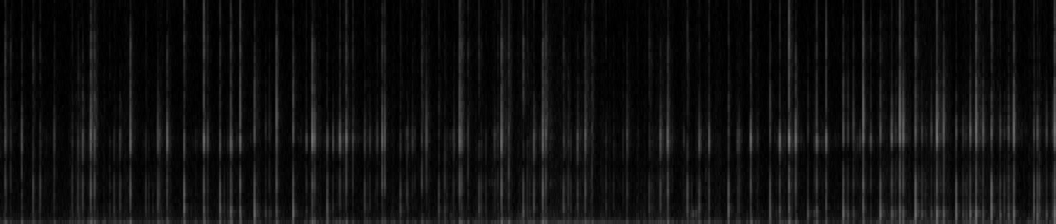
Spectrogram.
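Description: Nails and fingers repeatedly scratch and strum the teeth of a black plastic wide-tooth comb. The result is a rapid, steady stream of dry, bright ticks and rasps, each dying almost instantly, over a low, constant rumble.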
